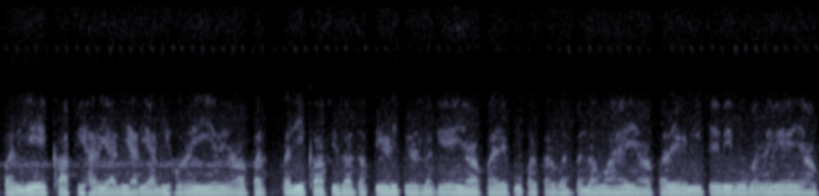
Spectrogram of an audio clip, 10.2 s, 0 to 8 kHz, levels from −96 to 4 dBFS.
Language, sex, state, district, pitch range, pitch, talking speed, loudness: Hindi, male, Chhattisgarh, Kabirdham, 125-135 Hz, 130 Hz, 185 wpm, -28 LUFS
